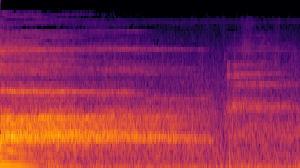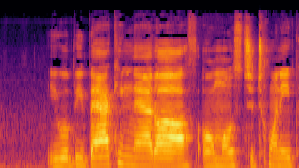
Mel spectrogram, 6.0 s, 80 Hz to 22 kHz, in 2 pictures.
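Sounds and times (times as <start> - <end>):
deep breath let out in a sigh: 0.0 - 3.1
speech: 3.5 - 5.9.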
